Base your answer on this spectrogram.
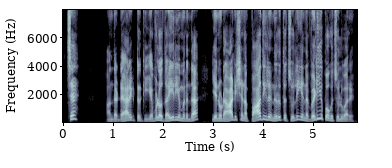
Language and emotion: Tamil, angry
